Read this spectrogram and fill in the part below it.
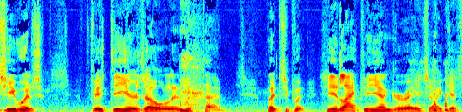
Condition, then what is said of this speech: Stroke. If I speak slowly and deliberately, I think I can be understood.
